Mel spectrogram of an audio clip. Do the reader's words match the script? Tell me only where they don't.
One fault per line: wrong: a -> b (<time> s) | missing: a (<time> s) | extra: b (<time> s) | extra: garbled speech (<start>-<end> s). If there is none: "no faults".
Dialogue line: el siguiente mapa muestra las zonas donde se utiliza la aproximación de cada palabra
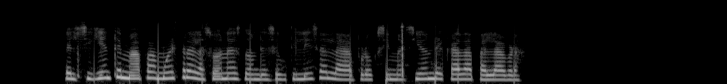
no faults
